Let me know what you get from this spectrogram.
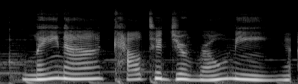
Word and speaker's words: Laina Caltagirone: All right, Laina Caltagirone.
